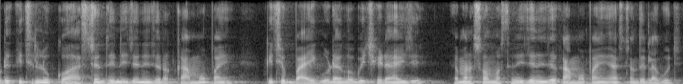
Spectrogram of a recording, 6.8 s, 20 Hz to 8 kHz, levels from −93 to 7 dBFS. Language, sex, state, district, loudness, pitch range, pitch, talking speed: Odia, male, Odisha, Nuapada, -17 LUFS, 115-130 Hz, 120 Hz, 195 wpm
